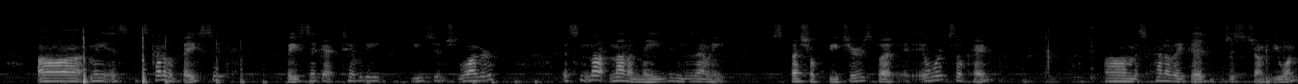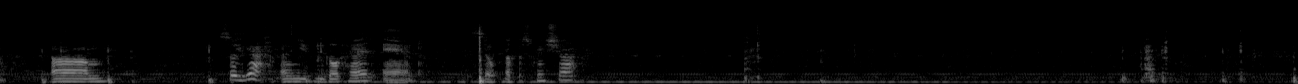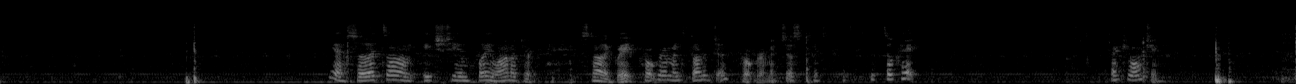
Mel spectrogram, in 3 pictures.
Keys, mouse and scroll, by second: 1.9 double click, 2.4 click, 11.9 Down, 12.6 Down, 13.4 Down, 14.1 Down, 15.1 Down, 16.0 Return, 18.0 click, 21.2 Left, 24.5 Right, 25.2 Left, 27.8 F7, 35.5 click, 38.1 F12.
